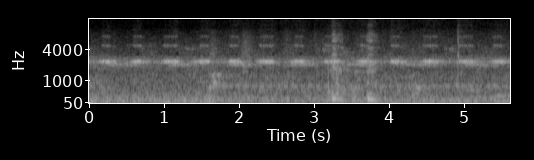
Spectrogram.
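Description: A cricket chirping steadily, a short high-pitched chirp repeated about two to three times a second.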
